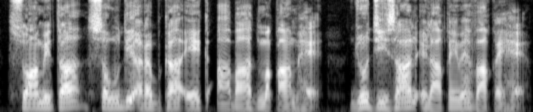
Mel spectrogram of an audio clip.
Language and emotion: Urdu, neutral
